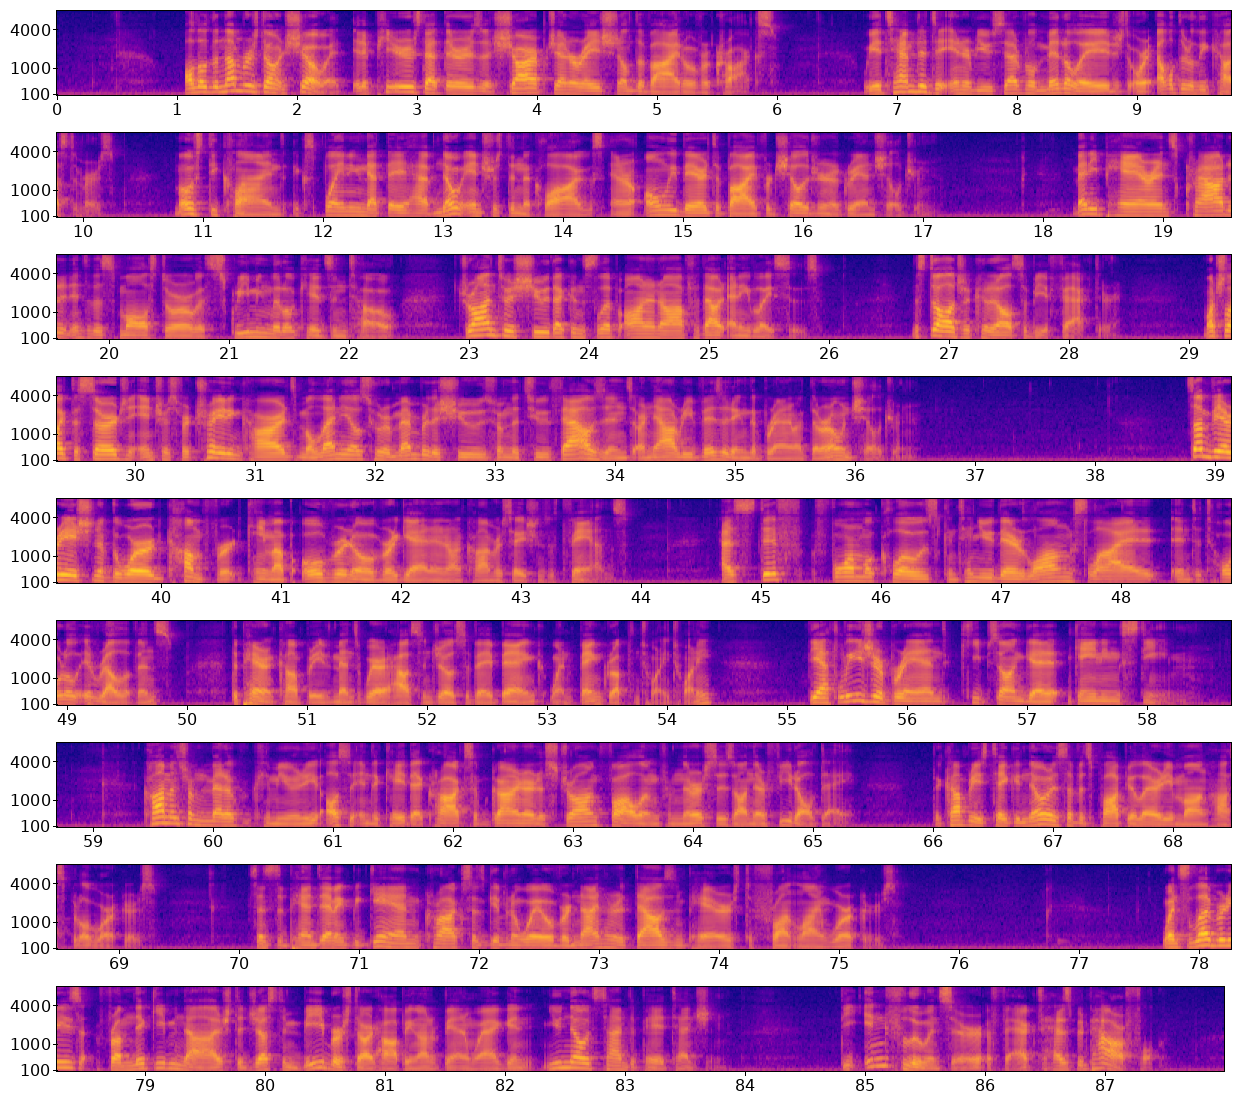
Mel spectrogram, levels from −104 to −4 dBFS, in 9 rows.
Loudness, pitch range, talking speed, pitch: -28 LUFS, 95-140 Hz, 155 wpm, 120 Hz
